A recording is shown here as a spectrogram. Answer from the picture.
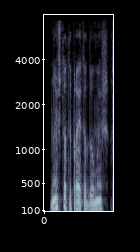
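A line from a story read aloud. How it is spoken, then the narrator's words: Plain. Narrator (Russian): спросил я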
